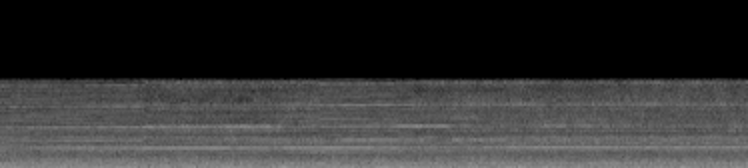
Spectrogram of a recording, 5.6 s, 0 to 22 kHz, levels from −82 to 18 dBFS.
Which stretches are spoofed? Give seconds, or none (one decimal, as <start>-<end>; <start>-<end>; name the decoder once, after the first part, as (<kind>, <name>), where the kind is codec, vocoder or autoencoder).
1.1-2.4 (autoencoder, DAC-VAE); 3.1-5.6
